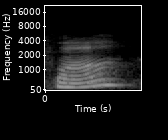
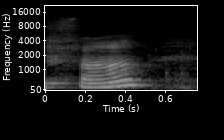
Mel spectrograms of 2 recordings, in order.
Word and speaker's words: Hua: So you will have noticed in the remake, they pronounce her family name as Hua, as opposed to Fa. That is the difference between the Cantonese and Mandarin pronunciations of her name. – Okay. – So it should be pronounced Hua, I think, but in Cantonese it's pronounced Fa, so she'd be Fa Mulan.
